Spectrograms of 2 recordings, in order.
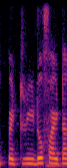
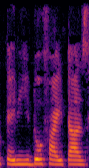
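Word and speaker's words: Pteridophyta: अभी देखो, इसको पेट्रीडोफाइटा कोई नहीं पढ़ेगा, ये बहुत लोग गलती करते हैं, ये पेट्रीडोफाइटा नहीं होता है, इसमें पी साइलेंट होता है, तो जहां भी इसको पढ़ोगे उसको टेरिडोफाइटाज ही पढ़ोगे, ठीक है। पेट्रीडोफाइटा मत पढ़ना, पी साइलेंट होता है इसके अंदर, ठीक है।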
